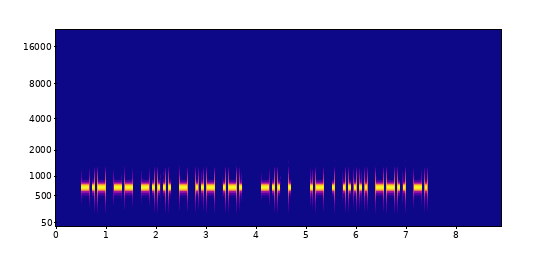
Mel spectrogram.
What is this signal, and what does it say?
Morse code, heard as a keyed tone, about 22 wpm, 700 Hz. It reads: KM6TUR DE AE5ZN
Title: USA Callsign DE Callsign 22wpm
